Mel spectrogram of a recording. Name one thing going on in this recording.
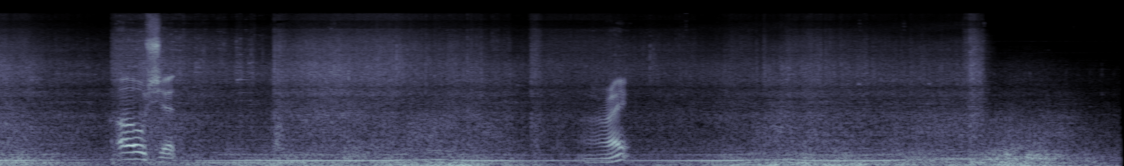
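A car engine drones steadily while driving over rough ground.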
